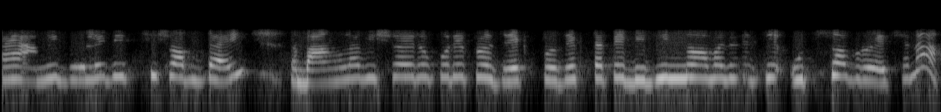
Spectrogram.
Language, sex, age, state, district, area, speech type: Bengali, female, 45-60, West Bengal, Purulia, urban, conversation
